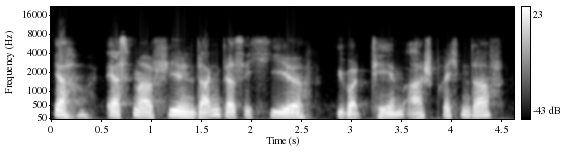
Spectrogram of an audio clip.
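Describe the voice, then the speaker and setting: A middle-aged German chief physician in nephrology, born in the Palatinate and raised in Berlin, explains his work as a guest on a conversational podcast, hesitating often. His voice is medium-pitched and a little slow, with no room sound, and the remote recording is dull and dry.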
